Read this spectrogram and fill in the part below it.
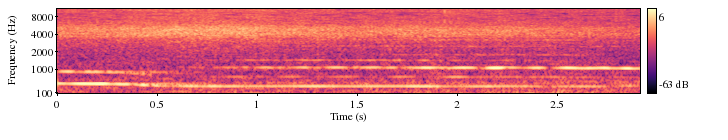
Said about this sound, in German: Ist das ein Scheißwolf gewesen? Ich hoffe nicht, ne? Ich hoffe nicht. Gibt's hier Wölfe in der Gegend bei dir in Hessen?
